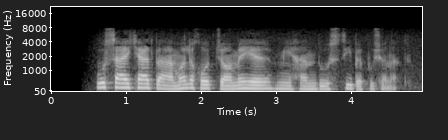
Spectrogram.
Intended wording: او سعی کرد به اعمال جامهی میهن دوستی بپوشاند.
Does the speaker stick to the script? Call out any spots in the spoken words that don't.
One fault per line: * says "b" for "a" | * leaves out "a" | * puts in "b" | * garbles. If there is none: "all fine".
* puts in "خود"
